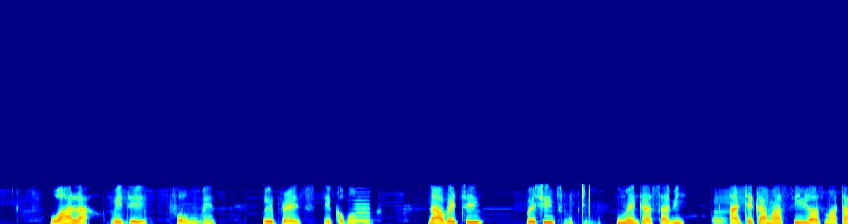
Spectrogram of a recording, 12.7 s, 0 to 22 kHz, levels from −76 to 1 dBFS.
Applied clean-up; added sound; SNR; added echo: neural separator model SepFormer WHAM!.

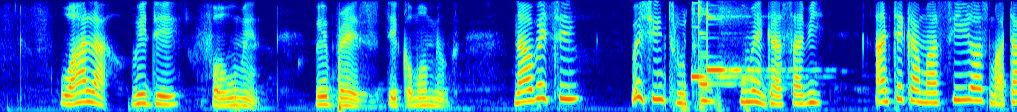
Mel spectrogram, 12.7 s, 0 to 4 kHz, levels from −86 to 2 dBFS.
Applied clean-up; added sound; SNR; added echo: none; none; none; none.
